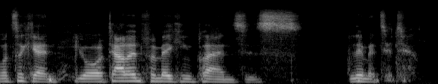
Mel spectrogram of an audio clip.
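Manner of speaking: put-on low, vague, mixed pan-European accent. Teasing the team's captain about his plans, in a European Union accent. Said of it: "this is the European Union accent".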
